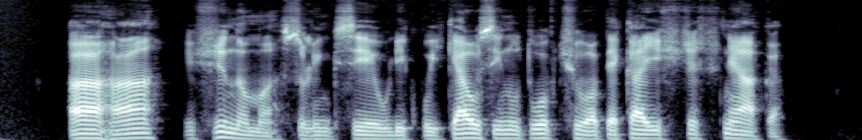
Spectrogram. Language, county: Lithuanian, Panevėžys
